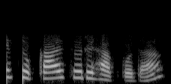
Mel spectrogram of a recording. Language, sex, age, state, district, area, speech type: Kannada, female, 30-45, Karnataka, Udupi, rural, conversation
